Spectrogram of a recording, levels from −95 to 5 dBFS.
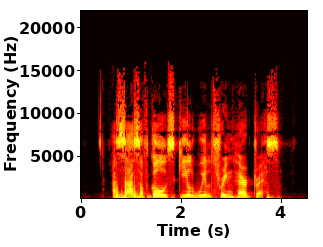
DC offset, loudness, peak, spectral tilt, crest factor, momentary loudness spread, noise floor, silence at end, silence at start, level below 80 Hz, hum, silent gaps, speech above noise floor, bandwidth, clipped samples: under 0.1%; -17 LUFS; -2 dBFS; -3 dB/octave; 18 dB; 7 LU; -45 dBFS; 0.6 s; 0.65 s; -42 dBFS; none; none; 28 dB; 15.5 kHz; under 0.1%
